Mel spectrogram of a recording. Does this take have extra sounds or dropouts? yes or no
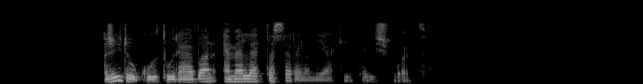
no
